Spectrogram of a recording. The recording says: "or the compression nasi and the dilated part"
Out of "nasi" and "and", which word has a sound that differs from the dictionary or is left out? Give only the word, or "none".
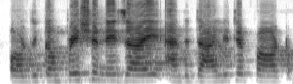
nasi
